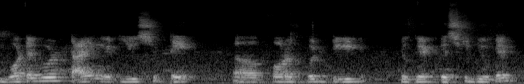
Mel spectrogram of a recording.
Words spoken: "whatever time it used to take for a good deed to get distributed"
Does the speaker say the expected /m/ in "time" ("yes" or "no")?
yes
